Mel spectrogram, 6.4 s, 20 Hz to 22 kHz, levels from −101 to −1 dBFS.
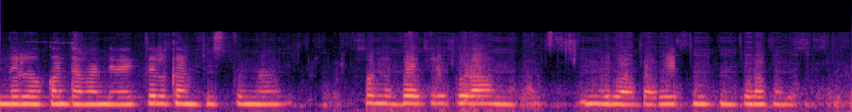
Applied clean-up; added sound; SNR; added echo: neural separator model SepFormer DNS4.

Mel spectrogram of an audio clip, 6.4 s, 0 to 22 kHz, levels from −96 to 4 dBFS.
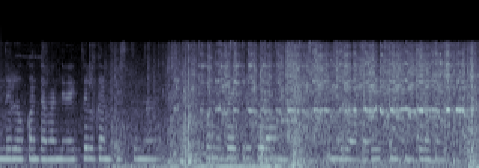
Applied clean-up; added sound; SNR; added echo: none; Vehicle; -3 dB; reverberation time 0.2 s.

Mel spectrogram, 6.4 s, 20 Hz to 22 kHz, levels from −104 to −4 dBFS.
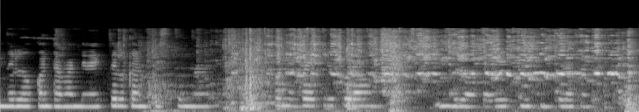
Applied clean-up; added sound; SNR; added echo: classical method WPE with log-MMSE.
